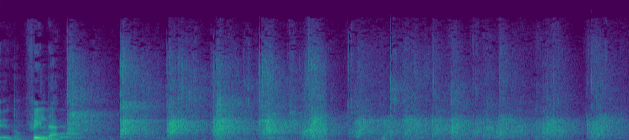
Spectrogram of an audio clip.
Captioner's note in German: Beifall CDU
